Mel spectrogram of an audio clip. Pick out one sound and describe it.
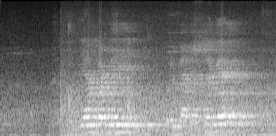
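An elderly man speaks loudly through a microphone and loudspeakers.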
